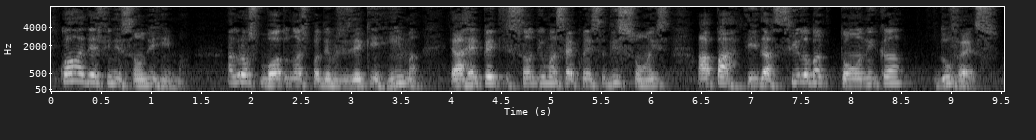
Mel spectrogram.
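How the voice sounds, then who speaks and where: A man's voice: on the high side, a little mellow. A man from Brazil teaching cordel poetry in a video lesson, chatting playfully and reciting verses with rising emphasis.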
